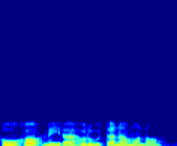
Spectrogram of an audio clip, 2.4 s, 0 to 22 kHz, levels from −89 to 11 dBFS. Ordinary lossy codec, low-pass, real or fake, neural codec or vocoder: none; 3.6 kHz; fake; codec, 16 kHz, 1 kbps, X-Codec, HuBERT features, trained on LibriSpeech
